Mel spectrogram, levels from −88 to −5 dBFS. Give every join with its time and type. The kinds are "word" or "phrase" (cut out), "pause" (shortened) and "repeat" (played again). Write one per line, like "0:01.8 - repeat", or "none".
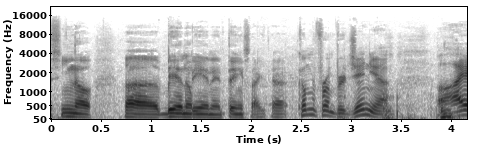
0:01.4 - phrase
